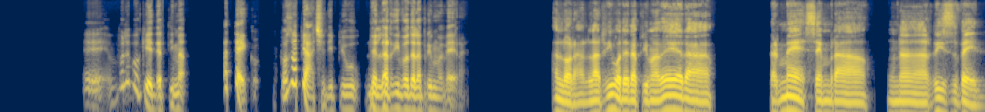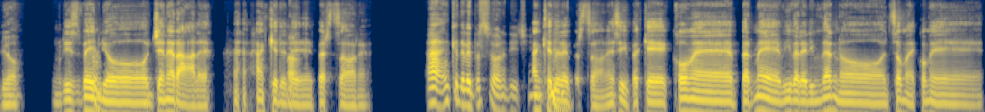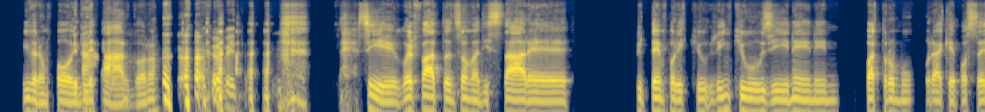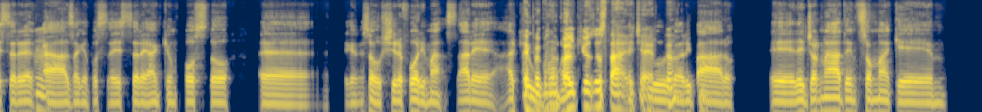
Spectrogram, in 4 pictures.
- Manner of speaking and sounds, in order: chuckle; chuckle; laughing while speaking: "Ho capito"; chuckle; other background noise
- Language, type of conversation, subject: Italian, podcast, Cosa ti piace di più dell'arrivo della primavera?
